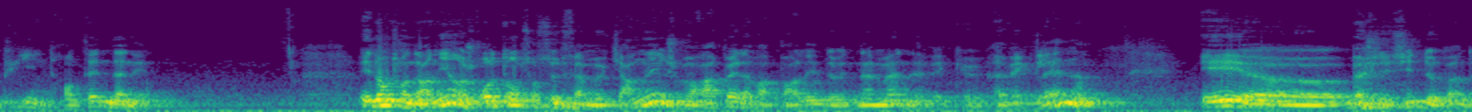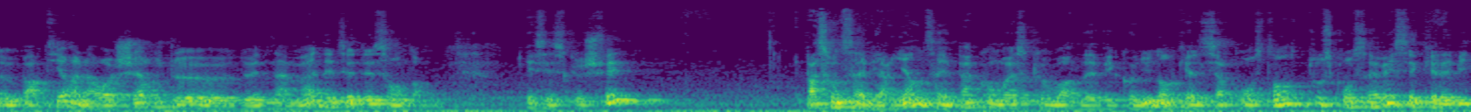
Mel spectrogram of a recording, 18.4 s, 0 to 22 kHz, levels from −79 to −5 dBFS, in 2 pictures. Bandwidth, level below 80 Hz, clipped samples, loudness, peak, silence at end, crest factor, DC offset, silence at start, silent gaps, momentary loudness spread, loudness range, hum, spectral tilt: 9.6 kHz; -38 dBFS; under 0.1%; -17 LUFS; 0 dBFS; 0 s; 16 dB; under 0.1%; 0 s; none; 14 LU; 8 LU; none; -8.5 dB/octave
